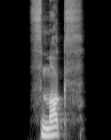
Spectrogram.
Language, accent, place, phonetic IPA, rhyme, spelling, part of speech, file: German, Germany, Berlin, [smɔks], -ɔks, Smogs, noun, De-Smogs.ogg
- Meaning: genitive singular of Smog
